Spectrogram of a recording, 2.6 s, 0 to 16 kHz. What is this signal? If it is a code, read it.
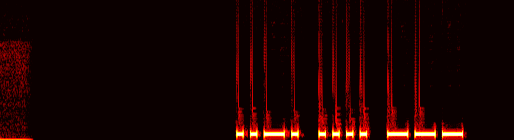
Morse code, heard as a keyed tone, about 34 wpm, 700 Hz. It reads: FHO
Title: USA Call Sign Postfixes - 3 Letters 35wpm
